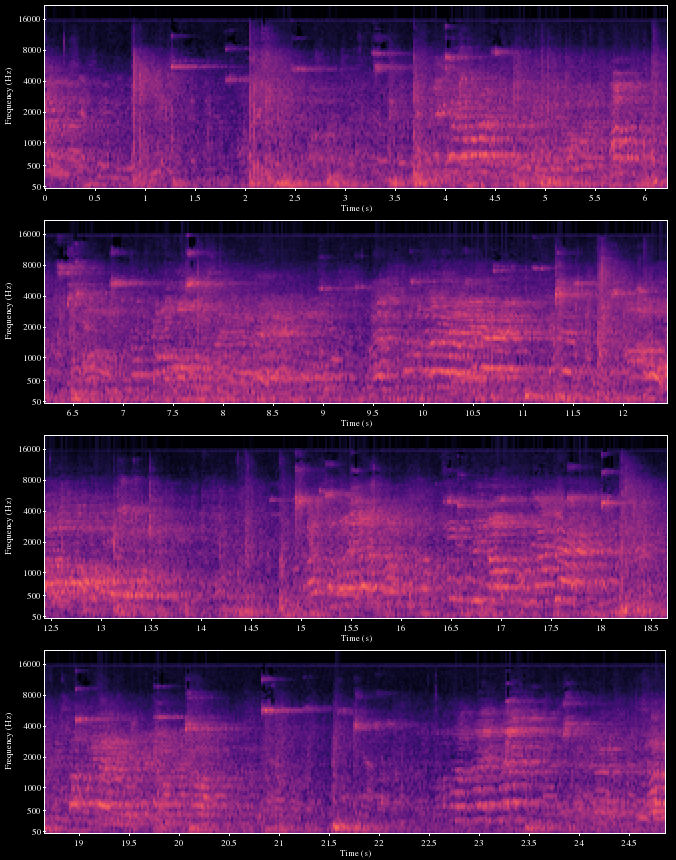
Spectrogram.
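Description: Voices talking and calling out across an echoing sports hall, with sharp knocks of a futsal ball being kicked and bouncing on the wooden floor.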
